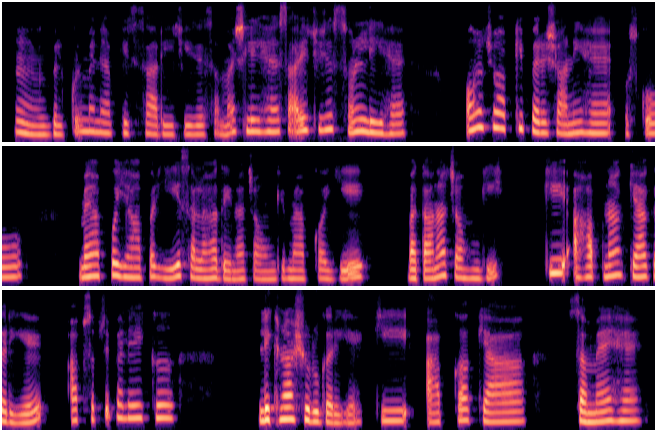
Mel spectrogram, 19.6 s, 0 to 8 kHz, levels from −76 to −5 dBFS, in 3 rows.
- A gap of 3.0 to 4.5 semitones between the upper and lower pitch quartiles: Yes, average, 4.1 semitones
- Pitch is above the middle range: Yes, high, 210 Hz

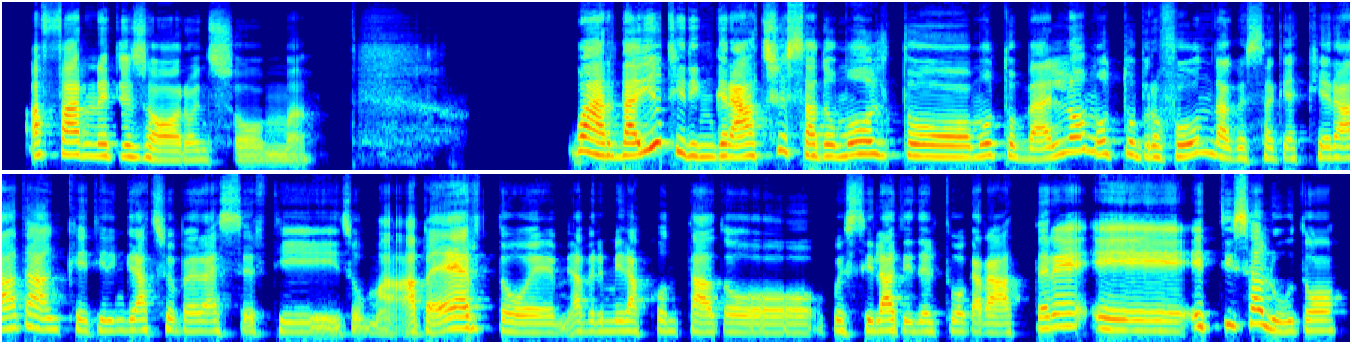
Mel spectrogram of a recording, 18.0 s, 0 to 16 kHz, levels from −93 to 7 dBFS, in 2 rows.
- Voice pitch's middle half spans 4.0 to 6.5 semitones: Yes, average, 5.1 semitones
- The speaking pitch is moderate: No, high, 200 Hz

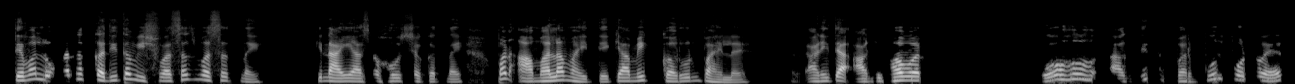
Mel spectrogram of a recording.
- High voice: No, medium, 160 Hz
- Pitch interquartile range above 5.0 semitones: Yes, wide, 5.5 semitones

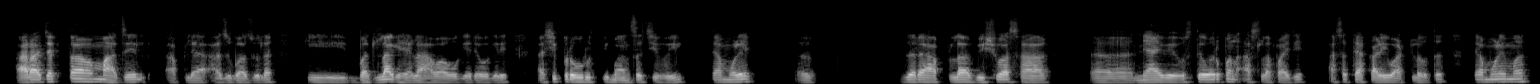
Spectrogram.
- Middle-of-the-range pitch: No, low, 105 Hz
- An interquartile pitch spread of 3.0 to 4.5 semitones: No, narrow, 2.5 semitones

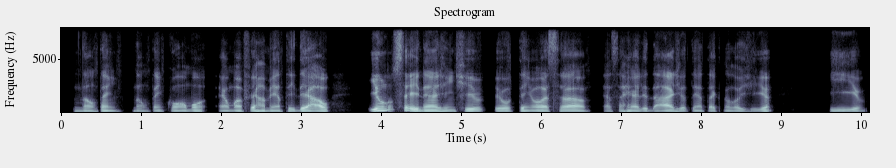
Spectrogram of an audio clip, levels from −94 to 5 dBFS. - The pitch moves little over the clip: Yes, narrow, 1.8 semitones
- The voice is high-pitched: No, very low, 95 Hz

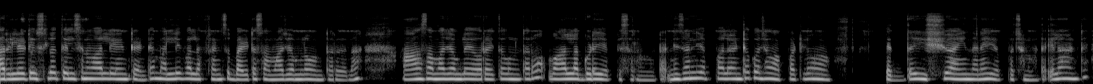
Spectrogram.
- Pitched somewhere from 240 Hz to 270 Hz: Yes, high, 245 Hz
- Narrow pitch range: Yes, narrow, 2.0 semitones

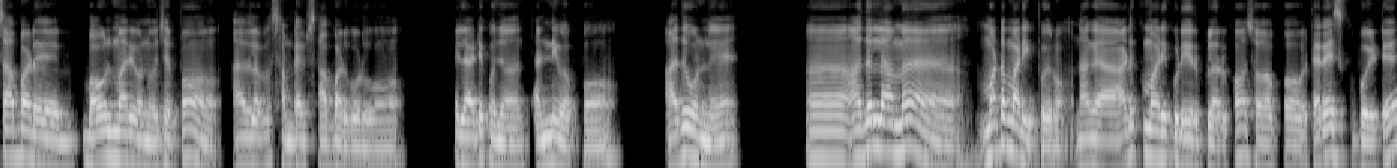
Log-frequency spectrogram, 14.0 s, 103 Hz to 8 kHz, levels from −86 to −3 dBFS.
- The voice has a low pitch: Yes, low, 115 Hz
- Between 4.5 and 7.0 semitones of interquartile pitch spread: Yes, wide, 5.4 semitones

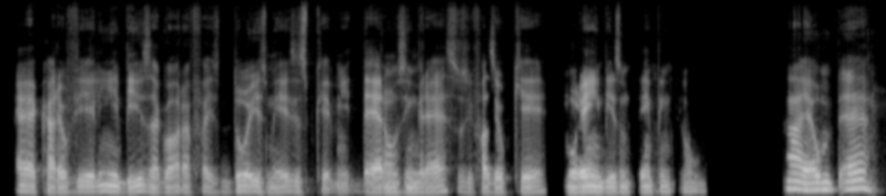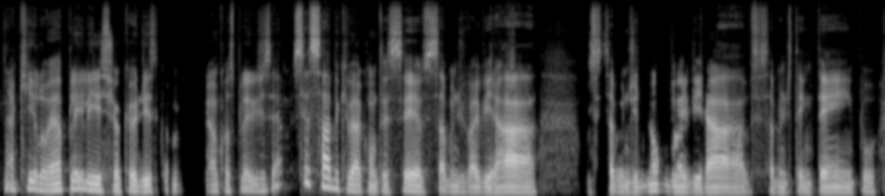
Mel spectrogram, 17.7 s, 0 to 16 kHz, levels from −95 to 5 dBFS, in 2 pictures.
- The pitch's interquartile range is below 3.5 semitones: Yes, average, 2.9 semitones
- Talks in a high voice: No, very low, 95 Hz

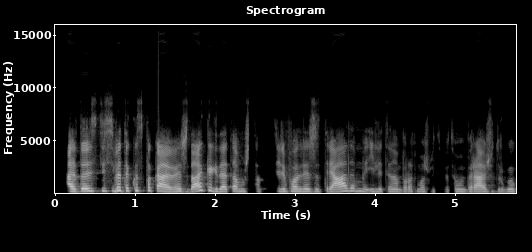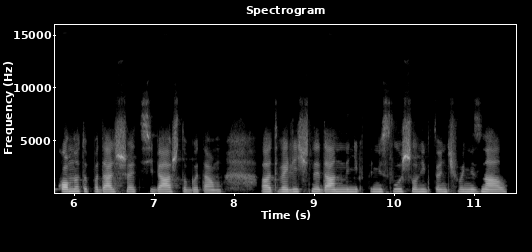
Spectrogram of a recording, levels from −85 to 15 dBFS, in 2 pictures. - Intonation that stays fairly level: Yes, narrow, 2.2 semitones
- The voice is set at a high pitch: Yes, high, 195 Hz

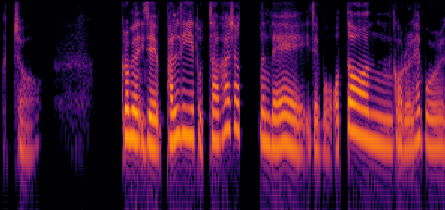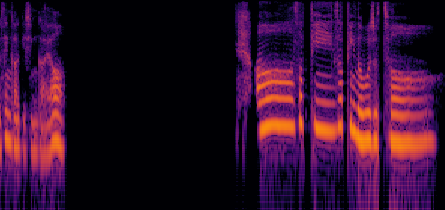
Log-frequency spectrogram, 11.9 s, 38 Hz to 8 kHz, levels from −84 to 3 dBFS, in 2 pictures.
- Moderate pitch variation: No, wide, 5.8 semitones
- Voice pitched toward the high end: Yes, high, 220 Hz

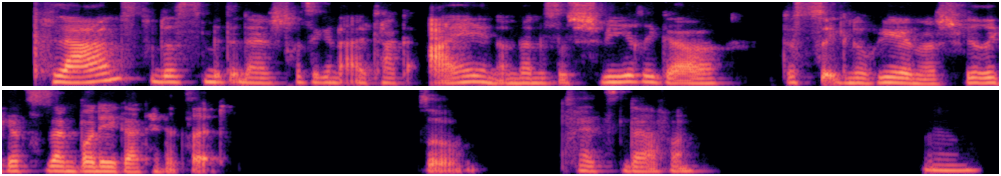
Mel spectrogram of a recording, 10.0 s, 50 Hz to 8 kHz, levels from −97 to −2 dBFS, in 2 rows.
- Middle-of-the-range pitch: Yes, medium, 175 Hz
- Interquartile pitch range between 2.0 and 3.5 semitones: Yes, average, 2.9 semitones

